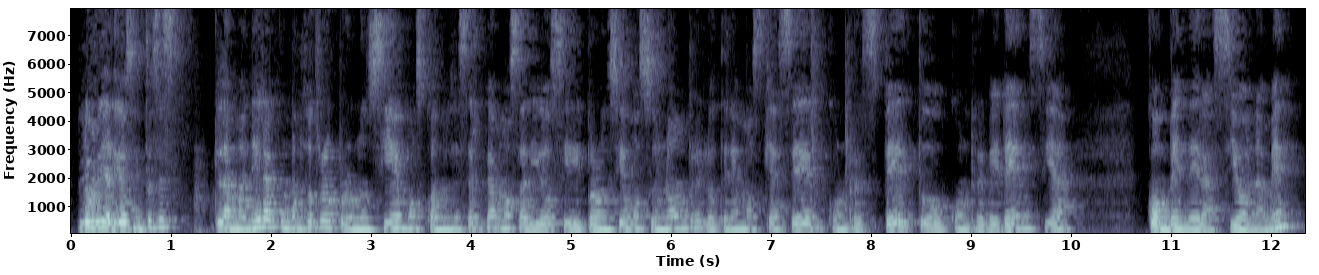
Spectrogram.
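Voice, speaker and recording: A woman leading a church Bible study, speaking slowly and reverently, often adding amén and gloria a Dios. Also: medium pitch, flat delivery, mellow, roomy sound. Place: church hall.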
